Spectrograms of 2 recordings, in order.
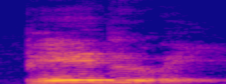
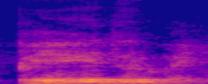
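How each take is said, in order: First: பேதுருவை called out higher and louder; stress on பேதுருவை. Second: Said in the usual way. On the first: Shown as a demonstration. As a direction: call out the name பேதுருவை. (பேதுருவை அழுத்தமாக)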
